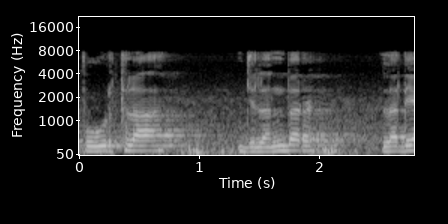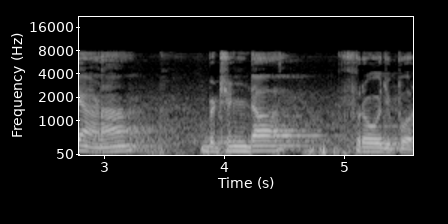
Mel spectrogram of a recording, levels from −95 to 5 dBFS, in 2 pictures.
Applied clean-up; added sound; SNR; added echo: none; none; none; none.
